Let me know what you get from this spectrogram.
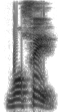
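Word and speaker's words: buffet: अगला शब्द है बी यू एफ एफ ई टी अर्थात बी U double F ई टी इसे पढ़ा जाएगा बुफे और इसका अर्थ होता है स्वयं सेवा भोज और यहां पर कुछ कॉमन स्टैंडर्ड वर्ड्स में क्रिसमस जैसे शब्द हैं।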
